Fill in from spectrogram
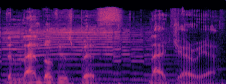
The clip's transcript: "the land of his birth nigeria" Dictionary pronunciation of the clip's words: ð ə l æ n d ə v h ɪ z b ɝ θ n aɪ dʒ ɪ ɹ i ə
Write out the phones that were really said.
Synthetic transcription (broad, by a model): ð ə l æ n d ə v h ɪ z b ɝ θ n aɪ dʒ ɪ ɹ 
